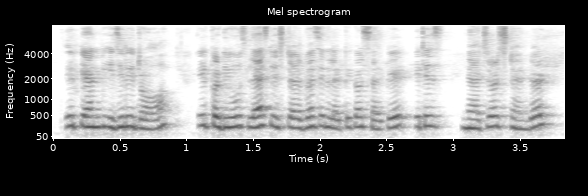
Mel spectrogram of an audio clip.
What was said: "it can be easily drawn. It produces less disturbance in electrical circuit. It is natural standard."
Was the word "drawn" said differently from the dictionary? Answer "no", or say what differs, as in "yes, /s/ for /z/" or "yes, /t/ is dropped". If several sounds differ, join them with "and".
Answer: yes, /n/ is dropped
